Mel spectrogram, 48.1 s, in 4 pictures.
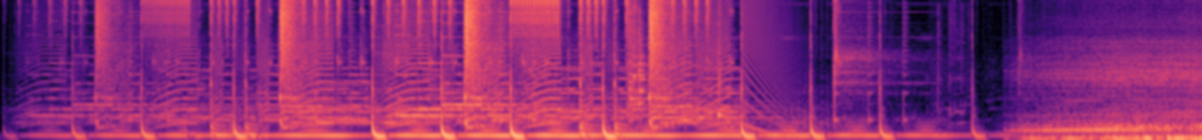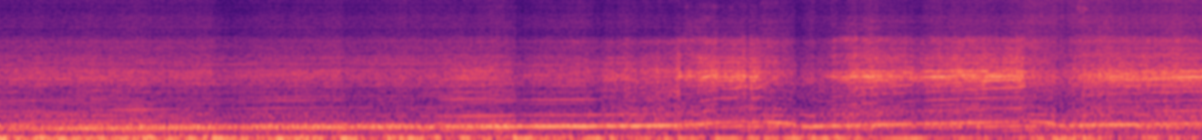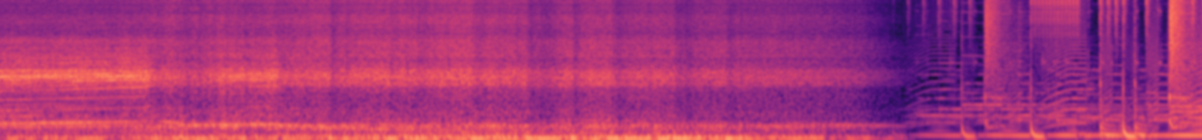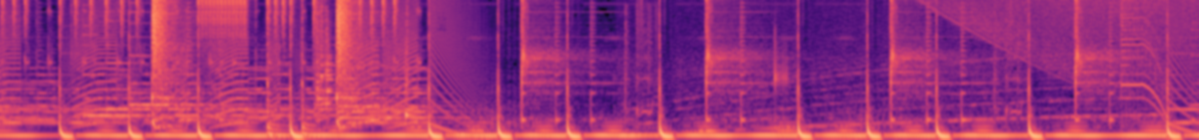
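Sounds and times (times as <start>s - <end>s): car engine accelerating hard: 9.9s - 48.0s.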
